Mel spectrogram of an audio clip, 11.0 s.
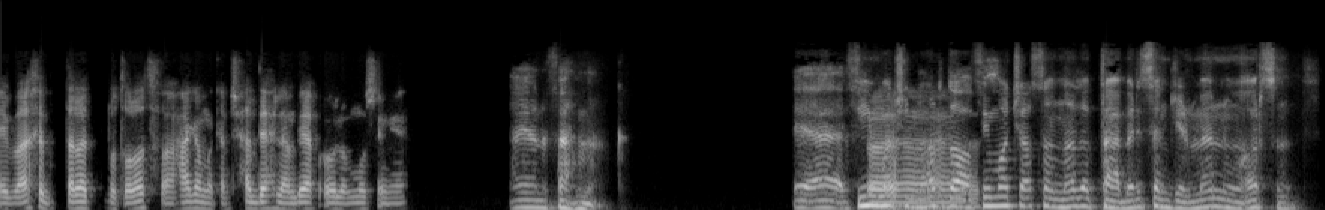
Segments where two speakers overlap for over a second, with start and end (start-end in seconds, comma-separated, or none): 6.6-8.4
